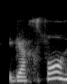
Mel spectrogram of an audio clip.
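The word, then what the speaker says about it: garçon: جارسون هنا السي تحتها شرطة صغنونة كده شبه الخمسة، دي اسمها أكسون شديل، دي بتخليني احول السي بدل ما انطقها كي او كاف بتتنطق زي الاس.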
